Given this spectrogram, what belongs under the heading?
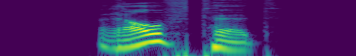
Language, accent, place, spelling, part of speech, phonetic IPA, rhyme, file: German, Germany, Berlin, rauftet, verb, [ˈʁaʊ̯ftət], -aʊ̯ftət, De-rauftet.ogg
- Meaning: inflection of raufen: 1. second-person plural preterite 2. second-person plural subjunctive II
